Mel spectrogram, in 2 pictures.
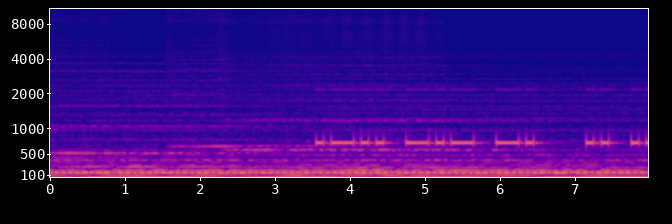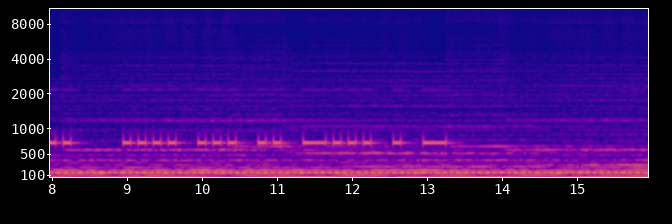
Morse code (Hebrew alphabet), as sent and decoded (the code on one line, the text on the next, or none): .-.. -.- -. / .. ... / .... ... .. -... . -
לכן יש חשיבות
